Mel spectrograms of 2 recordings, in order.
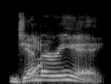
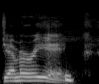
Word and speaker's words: Jemiriye: J Maria J Maria yes I've been saying your name wrong the whole show J Maria you said it perfect J Maria that that's the best one saving the best for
